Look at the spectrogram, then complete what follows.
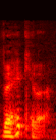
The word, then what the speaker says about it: vehicular: H finds its voice only in the adjective vehicular, when the stress moves to the second syllable and the first changes its vowel sound from long E1 to short E3.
